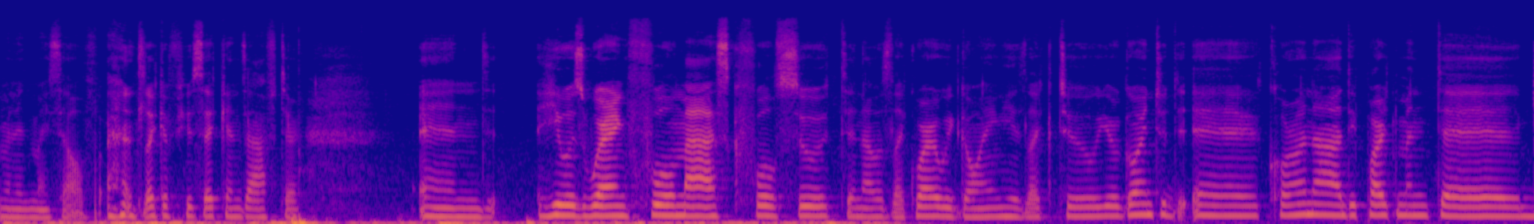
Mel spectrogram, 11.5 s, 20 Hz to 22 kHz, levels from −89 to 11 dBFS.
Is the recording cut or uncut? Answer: uncut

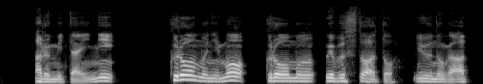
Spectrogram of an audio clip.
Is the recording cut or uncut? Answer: uncut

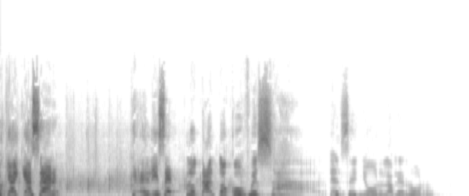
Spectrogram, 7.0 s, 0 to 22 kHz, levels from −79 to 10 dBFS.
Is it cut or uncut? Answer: cut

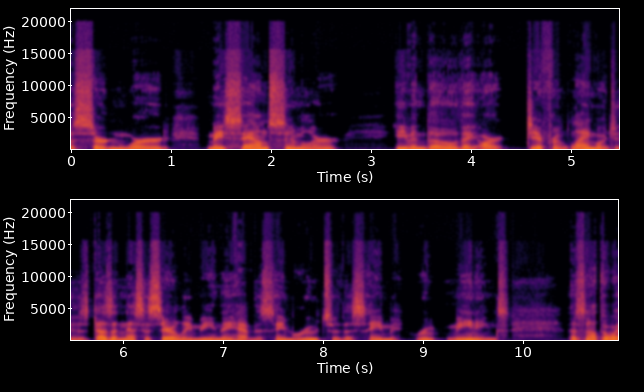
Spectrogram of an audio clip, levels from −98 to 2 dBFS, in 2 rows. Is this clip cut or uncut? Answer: uncut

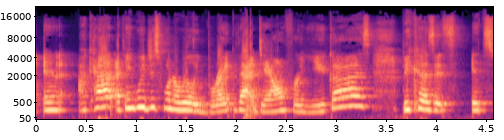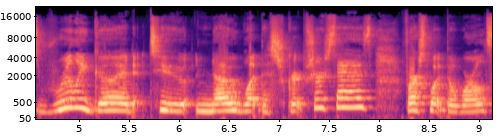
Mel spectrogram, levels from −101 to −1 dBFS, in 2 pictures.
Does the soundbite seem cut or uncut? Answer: uncut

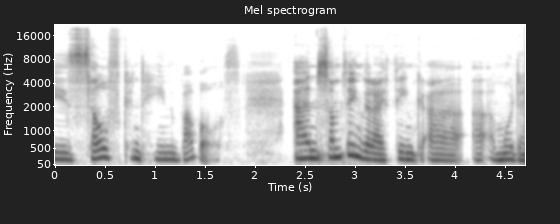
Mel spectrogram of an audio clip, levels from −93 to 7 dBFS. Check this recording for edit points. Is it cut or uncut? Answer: uncut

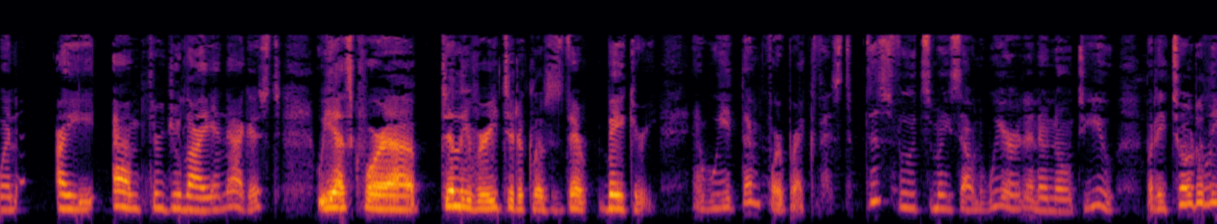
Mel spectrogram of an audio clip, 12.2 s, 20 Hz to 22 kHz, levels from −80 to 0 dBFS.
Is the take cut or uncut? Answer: cut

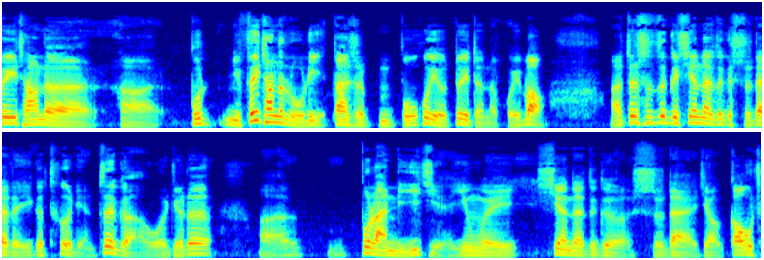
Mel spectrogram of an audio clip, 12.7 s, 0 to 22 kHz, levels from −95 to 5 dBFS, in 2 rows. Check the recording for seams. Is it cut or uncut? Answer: uncut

